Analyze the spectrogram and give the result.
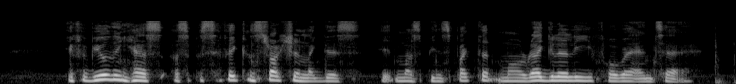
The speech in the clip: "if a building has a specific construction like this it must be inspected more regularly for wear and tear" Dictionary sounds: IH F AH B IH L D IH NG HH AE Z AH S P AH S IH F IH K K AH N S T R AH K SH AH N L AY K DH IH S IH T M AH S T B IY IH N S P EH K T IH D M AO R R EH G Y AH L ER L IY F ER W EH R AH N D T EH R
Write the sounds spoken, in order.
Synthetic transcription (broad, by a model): IH F AH B IH L D IH NG HH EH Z AH S P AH S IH F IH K K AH N S T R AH K SH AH N L AY K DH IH S IH T M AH S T B IY IH N S P EH K T IH D M AO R R EH G Y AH L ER L IY F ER W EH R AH N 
